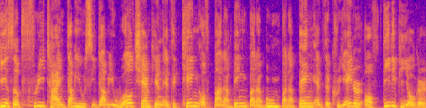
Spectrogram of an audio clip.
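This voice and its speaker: The speaker has a German accent and a fairly slow pace. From Germany. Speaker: podcast host. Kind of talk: interview. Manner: halting.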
